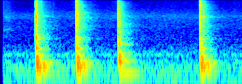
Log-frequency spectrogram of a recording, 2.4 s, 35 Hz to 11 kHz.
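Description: Three sharp percussive thumps about 0.4 s apart, a rhythm being tapped out by hand.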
